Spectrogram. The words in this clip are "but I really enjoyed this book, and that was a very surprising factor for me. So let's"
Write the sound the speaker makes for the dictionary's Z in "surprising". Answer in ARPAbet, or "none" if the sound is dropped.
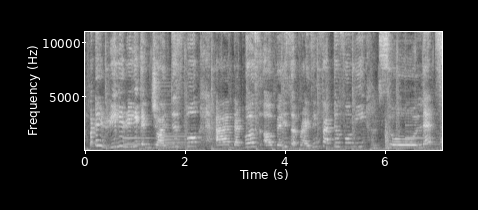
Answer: Z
